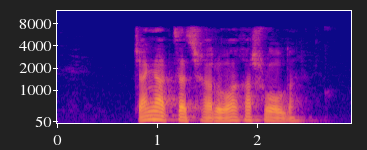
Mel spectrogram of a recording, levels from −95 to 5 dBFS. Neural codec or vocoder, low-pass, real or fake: none; 7.2 kHz; real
